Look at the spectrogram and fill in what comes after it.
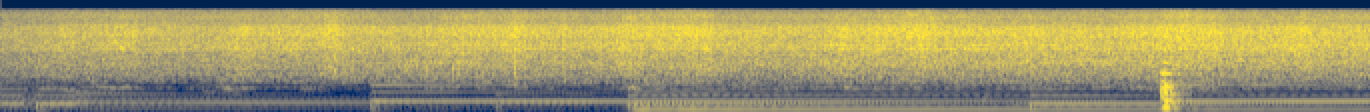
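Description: Grated cabbage and besan paratha stuffing sizzling in a cast iron skillet as it is stirred with a silicone spatula, with one sharp knock about four seconds in. Soft background music with held notes plays underneath.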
